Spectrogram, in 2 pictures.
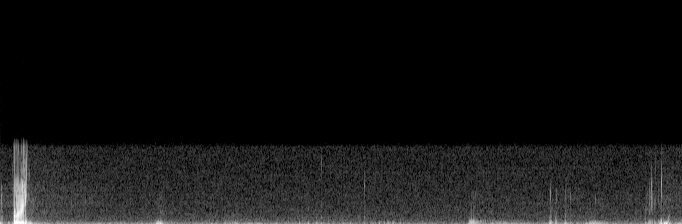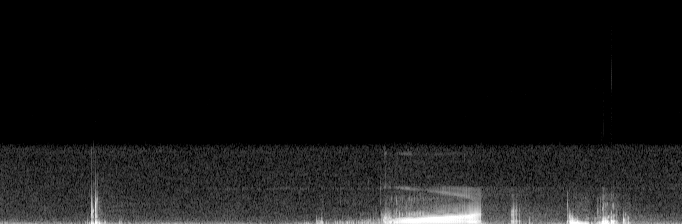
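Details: Extremely loud morning stomach growls: scattered gurgles and pops, then a long squealing growl near the end; loud borborygmi, ordinary stomach growling.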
